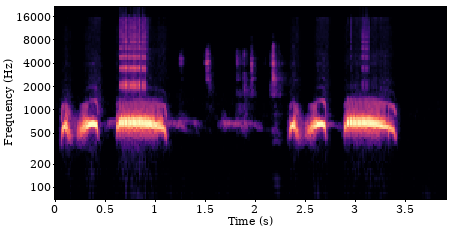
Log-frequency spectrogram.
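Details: Spotted dove decoy call in the hạp bổi voice, meant to draw wild doves quickly: two phrases of paired short looping hoots ending in a drawn-out husky coo, with a brief high tick during the first.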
